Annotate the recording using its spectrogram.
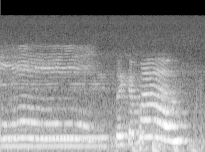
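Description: A toddler's voice singing out long drawn vowels: one steady held note for about a second, then a shorter note that rises and falls in pitch.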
